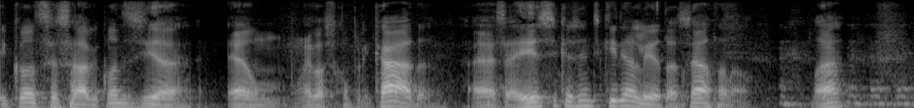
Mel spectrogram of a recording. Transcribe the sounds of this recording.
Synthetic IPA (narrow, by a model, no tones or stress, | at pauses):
ɪkwɐ̃d̪ʊsesabɪkwɐ̃d̪ʊdd͡ʒɪziɐɛɾũnḛɡɔsjʊ̥kõplikad̪ʊ̰ɛsɛisʊkɪaʒẽnt͡ʃɪ̥kɪɾiɐleɾt̪asɛɾt̪onɐ̰̃w̃nɛ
